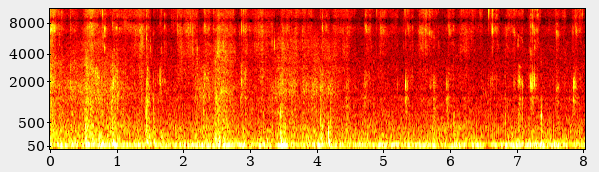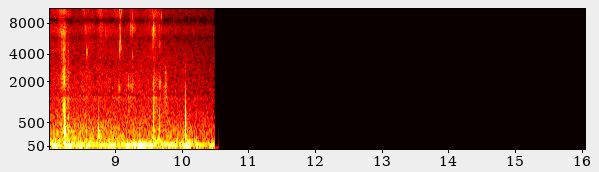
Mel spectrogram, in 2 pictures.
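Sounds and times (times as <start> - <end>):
cat purring: 0.0 - 10.2.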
